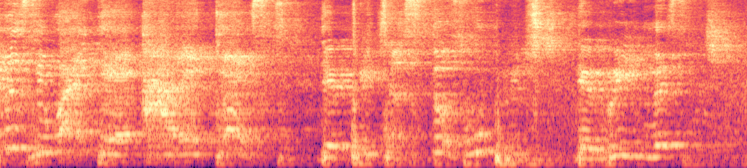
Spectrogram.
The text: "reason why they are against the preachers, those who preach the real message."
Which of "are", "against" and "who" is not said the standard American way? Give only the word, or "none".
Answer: against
